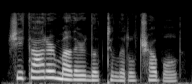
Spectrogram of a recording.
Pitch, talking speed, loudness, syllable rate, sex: 220 Hz, 250 wpm, -15 LUFS, 7.0 syllables/s, female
